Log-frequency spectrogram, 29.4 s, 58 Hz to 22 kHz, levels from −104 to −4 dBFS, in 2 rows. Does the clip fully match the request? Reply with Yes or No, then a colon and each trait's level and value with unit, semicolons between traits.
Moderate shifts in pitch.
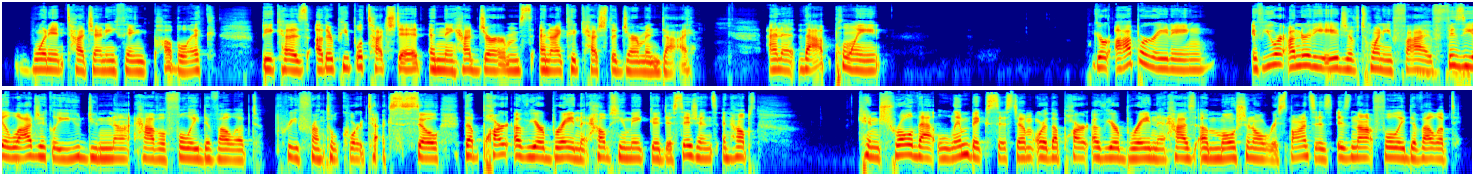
No: narrow, 2.0 semitones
